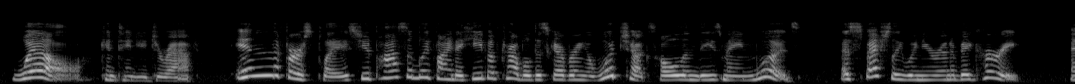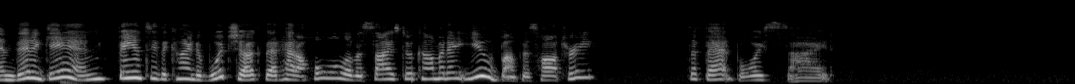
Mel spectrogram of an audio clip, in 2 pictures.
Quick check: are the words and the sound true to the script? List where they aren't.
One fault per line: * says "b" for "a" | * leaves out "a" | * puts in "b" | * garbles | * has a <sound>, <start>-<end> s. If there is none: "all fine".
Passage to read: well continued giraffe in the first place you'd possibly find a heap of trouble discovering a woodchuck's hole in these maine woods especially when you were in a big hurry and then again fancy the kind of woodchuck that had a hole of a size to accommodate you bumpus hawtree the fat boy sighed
all fine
